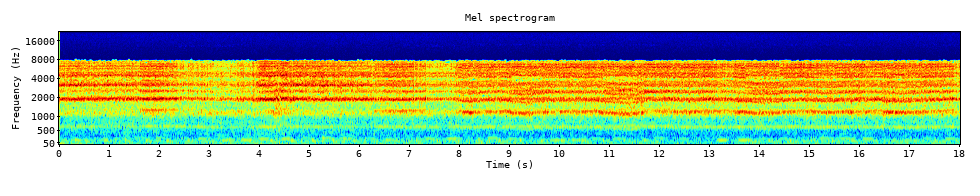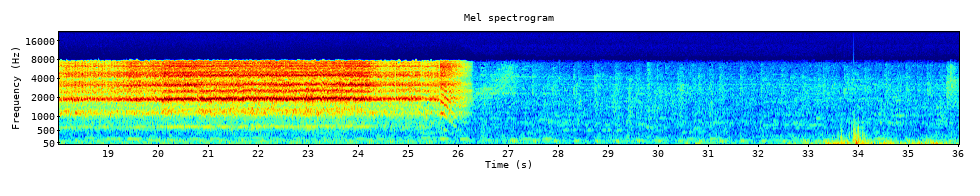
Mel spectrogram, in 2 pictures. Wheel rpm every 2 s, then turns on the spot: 170, 160, 160, 160, 160, 160, 160, 160, 160, 160, 160, 160, 130, 0, 0, 0, 0, 0.
none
